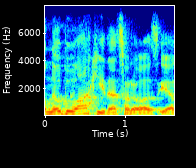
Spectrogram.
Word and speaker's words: Nobuaki: I don't remember in OBU a K o nobuaki that's what it was yeah that's right that's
